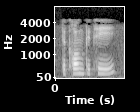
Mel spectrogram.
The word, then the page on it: d'r Krànketee: Bas Rhin; Herrlisheim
